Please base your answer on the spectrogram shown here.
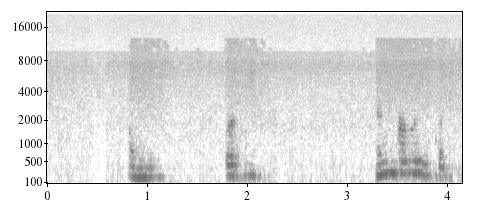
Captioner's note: speaks faintly; member speaking faintly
